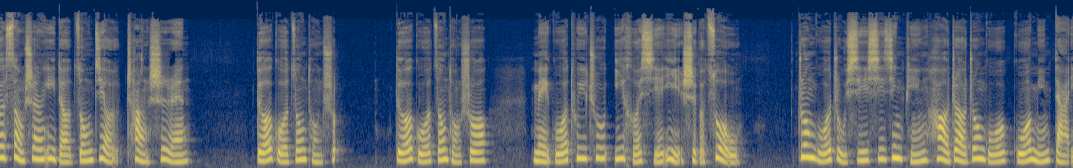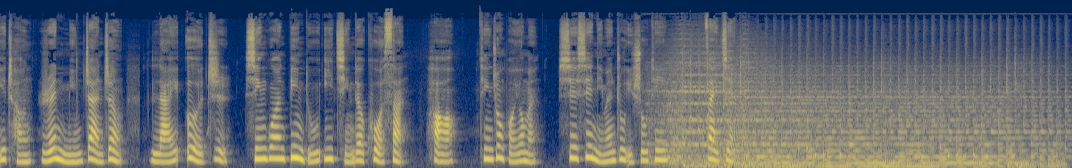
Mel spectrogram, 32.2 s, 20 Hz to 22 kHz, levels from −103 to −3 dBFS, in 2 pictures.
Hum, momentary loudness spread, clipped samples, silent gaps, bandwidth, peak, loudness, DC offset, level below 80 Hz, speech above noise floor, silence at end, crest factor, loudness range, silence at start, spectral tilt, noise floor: none; 11 LU; under 0.1%; none; 16 kHz; -2 dBFS; -20 LUFS; under 0.1%; -42 dBFS; 47 dB; 0 s; 18 dB; 5 LU; 0 s; -4.5 dB/octave; -66 dBFS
